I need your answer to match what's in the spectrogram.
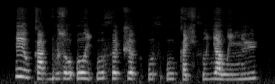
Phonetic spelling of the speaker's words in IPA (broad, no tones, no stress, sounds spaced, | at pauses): e u̯ k a ɡ͡b u z o ʔ o i̯ ʔ u θ œ t͡ʃ œ k ʔ u θ ʔ u k a ç θ u ʎ a w i ɲ y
